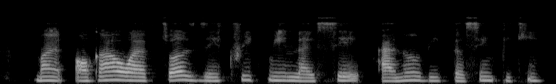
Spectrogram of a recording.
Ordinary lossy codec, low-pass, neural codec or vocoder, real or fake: Opus, 24 kbps; 7.2 kHz; codec, 16 kHz, 1.1 kbps, Voila-Tokenizer; fake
